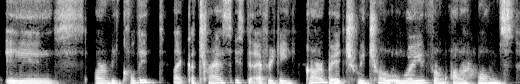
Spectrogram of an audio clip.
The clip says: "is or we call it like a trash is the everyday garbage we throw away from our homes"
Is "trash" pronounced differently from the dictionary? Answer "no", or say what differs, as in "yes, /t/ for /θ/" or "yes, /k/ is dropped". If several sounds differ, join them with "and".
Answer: yes, /s/ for /ʃ/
